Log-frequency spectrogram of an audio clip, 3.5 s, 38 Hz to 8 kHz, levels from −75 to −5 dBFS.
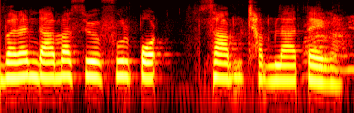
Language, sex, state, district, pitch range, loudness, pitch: Wancho, female, Arunachal Pradesh, Longding, 185-215 Hz, -16 LUFS, 205 Hz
